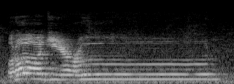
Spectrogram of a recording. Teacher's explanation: এই জন্য এখানে যদি বিরতির জায়গা না হতো, তাহলে এখানে মদ্দে আসলির মধ্যে এক আলিফ পরিমাণ টেনে পড়া লাগতো। কিন্তু যেহেতু এটা বিরতির জায়গা, সেই জন্য এখানে এক আলিফের জায়গায় 3 আলিফ পরিমাণ টেনে পড়তে হবে, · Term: মদ্দে আরজি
